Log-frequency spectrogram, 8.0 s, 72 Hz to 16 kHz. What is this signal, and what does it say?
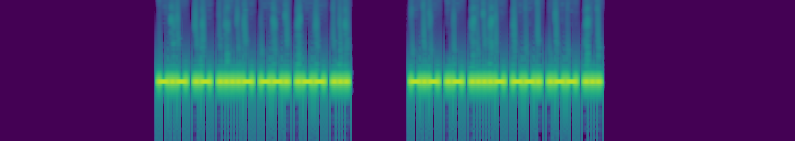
Morse code, heard as a keyed tone, about 40 wpm, 700 Hz. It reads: KA4GWS KA4GWS
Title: USA Call Signs - 6 Characters - Repeated 2x - 40wpm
